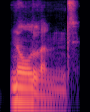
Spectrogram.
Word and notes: norland: British English

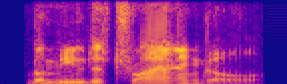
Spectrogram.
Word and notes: Bermuda triangle: British English

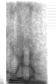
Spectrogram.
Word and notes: coelom: Indian

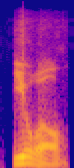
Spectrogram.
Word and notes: yule: American English

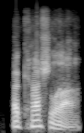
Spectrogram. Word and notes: acushla: American English

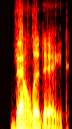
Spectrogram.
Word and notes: validate: American English

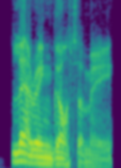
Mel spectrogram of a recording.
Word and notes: Laryngotomy: British English

